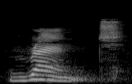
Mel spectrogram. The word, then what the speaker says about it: wrench: one this is ranch wrench wrench W is silent w at the beginning followed by the r it's always silent um foreign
